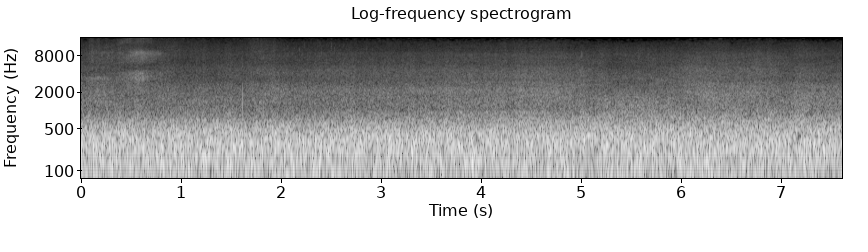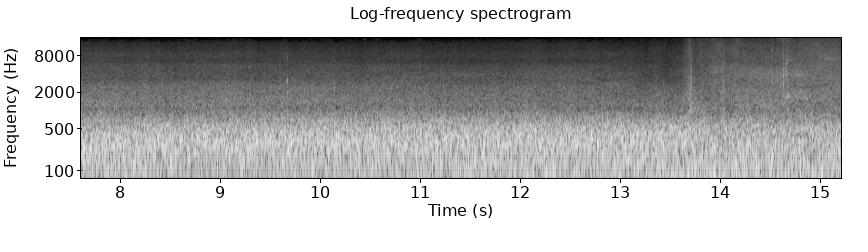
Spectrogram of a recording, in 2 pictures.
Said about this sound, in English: I think the tide may be coming in, not going out.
